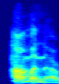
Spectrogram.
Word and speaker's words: Aminah: And so, Sister Aminah, am I pronouncing that right? Aminah? Aminah, right?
